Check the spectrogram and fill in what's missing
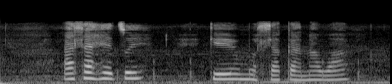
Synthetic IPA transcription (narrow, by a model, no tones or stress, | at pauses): aɬaɦet͡sʼwe | kʼɪmʊɬakʼanawa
